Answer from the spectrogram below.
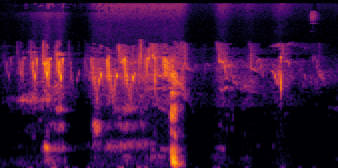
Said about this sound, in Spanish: Y ahora que estoy aquí con el sonido de los pajaritos, en un día maravilloso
